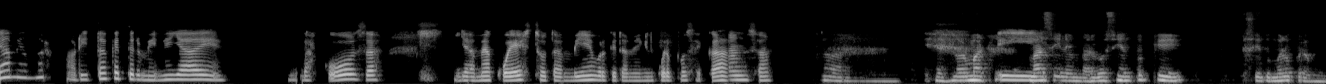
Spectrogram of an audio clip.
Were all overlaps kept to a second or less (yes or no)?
yes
